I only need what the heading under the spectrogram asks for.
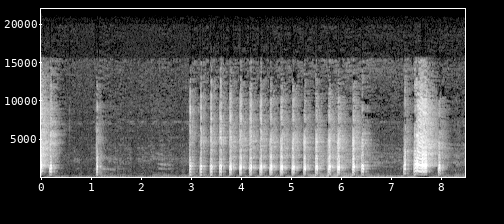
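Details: A wild junglefowl hen calls for a male. After two isolated clucks comes a steady train of roughly fifteen quick clucks, ending with one loud, harsh drawn-out squawk.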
